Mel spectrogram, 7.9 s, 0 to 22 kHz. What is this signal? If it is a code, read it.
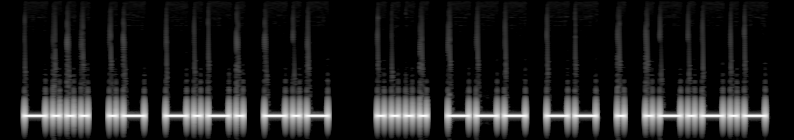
Morse code, heard as a keyed tone, about 17 wpm, 700 Hz. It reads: BACK HOME.
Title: Sentences from Top 500 Words and Abbreviations 17wpm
